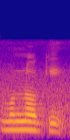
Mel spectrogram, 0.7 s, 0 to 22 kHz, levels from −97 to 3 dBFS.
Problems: background sounds at intervals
